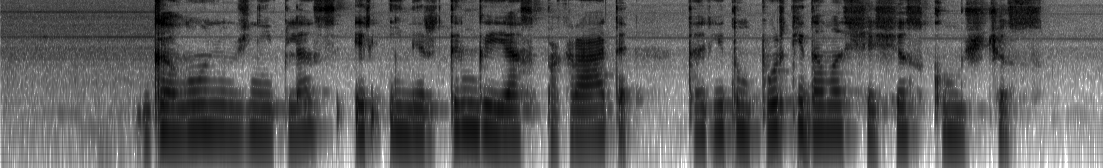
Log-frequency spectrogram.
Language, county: Lithuanian, Šiauliai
